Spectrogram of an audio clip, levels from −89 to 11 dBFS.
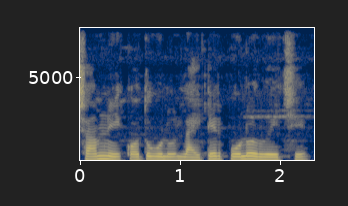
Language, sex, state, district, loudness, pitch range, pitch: Bengali, male, West Bengal, Cooch Behar, -15 LUFS, 150-165 Hz, 160 Hz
